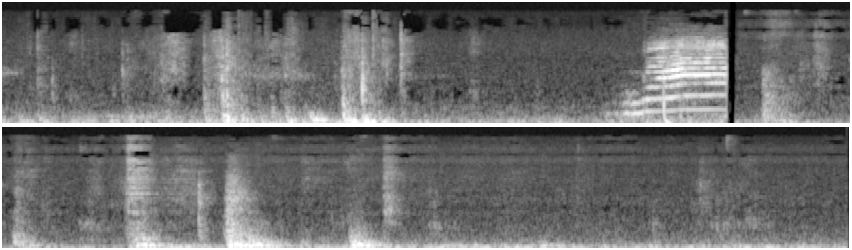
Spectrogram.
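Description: A cat gives one clear, close rising meow amid scattered knocks, thumps and rustling indoors.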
